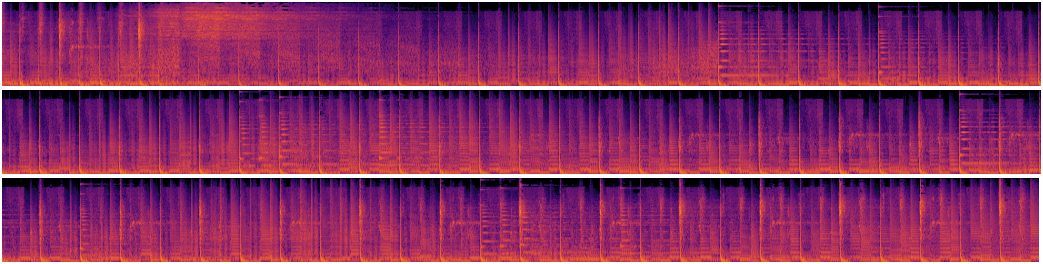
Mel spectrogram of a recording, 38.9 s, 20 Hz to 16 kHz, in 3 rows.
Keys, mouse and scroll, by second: 0.7 click, 2.2 click, 3.3 click, 4.3 click, 5.4 v, 5.7 a, 8.3 click, 9.4-10.9 typing, 13.6 click, 14.2 click, 15.4-15.7 scroll down 2, 17.0-17.4 scroll down 2, 18.5 click, 19.5 click, 21.1 click, 22.0 right click, 24.7 click, 29.5 right click, 30.7 click, 34.5 click, 35.4 click, 37.3 click, 38.7 scroll down 1.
